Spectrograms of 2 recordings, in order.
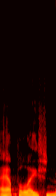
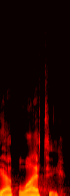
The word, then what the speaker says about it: Appalachia: That was at the end of the Appalachian Mountains.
